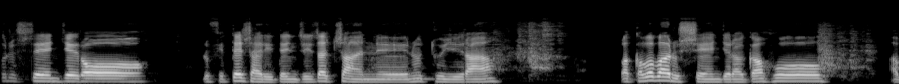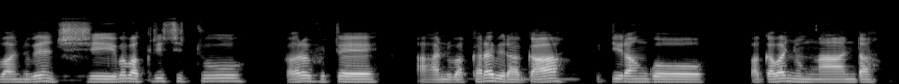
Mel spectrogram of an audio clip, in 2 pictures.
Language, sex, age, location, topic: Kinyarwanda, male, 25-35, Musanze, government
